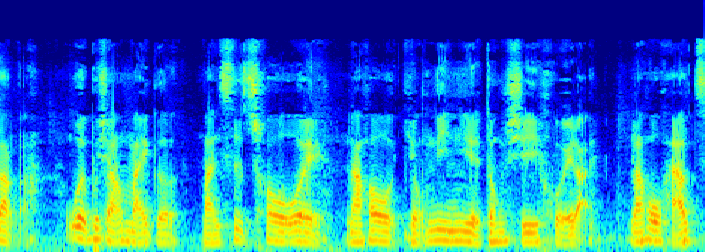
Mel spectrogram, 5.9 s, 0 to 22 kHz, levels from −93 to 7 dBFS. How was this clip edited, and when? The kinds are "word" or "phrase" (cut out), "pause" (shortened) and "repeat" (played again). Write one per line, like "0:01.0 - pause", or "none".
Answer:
0:01.5 - pause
